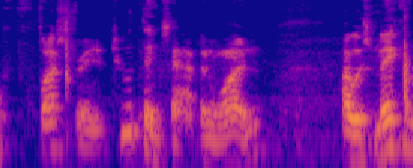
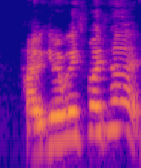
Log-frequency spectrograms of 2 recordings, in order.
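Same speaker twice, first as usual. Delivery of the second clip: acted-out, high, angry voice; 8 semitones higher, 4 dB louder than usual. Retelling a call with a girl from Capitol Grill, retelling an angry retort. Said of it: "And I was really angry".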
